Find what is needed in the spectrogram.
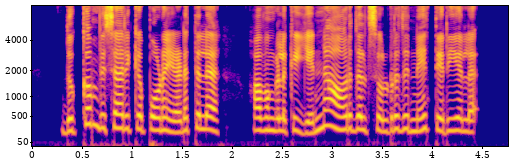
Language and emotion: Tamil, sad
